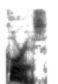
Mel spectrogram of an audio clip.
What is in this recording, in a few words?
chorus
